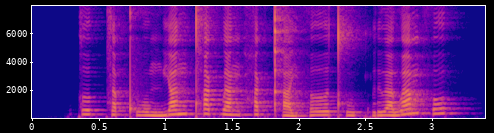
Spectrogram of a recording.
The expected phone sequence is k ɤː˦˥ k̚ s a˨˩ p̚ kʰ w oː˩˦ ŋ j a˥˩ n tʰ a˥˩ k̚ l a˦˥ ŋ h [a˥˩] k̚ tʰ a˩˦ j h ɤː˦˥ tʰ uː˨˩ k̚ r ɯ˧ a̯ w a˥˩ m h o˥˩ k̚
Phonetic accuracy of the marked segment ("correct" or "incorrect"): correct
